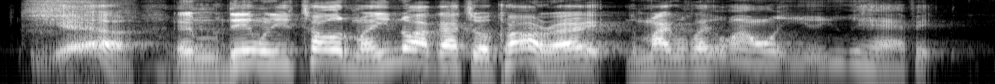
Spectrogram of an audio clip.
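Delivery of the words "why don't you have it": rough, creaky, scratchy put-on voice. Retelling what was asked about the car: imitating Mike. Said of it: "Why you had to do the voice?".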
